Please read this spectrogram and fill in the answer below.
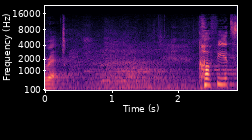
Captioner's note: audience laughter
